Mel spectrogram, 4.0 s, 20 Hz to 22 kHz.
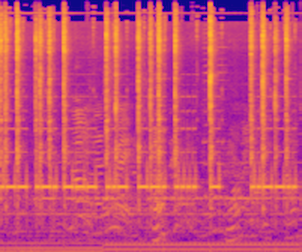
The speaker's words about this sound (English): What hath God wrought? On that day, July 12th, 1999, the Morse operators who tapped out these signals for years, even decades, gathered to say goodbye.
